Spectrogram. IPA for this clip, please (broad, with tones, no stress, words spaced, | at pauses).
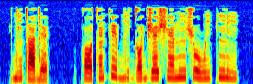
dĩ˨ ta˨dɛ˨ | kɔ˨ tɛ̃˨˦ke˦˨ bi˨ dɔ˨˦d͡ʒɛ˦ʃɛ̃˦ mĩ˦ʃo˦˨ wi˧kĩ˦ɾi˧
